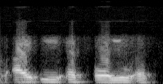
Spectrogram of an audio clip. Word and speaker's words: Iesous: The word is pronounced as IESOUS.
